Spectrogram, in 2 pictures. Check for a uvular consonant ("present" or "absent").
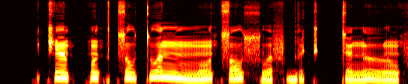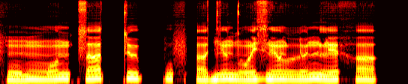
absent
